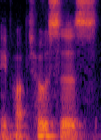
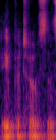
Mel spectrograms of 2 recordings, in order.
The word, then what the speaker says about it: apoptosis: Now, in terms of causing DNA damage and apoptosis, or apoptosis, depending on how you like to pronounce it.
